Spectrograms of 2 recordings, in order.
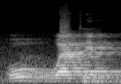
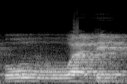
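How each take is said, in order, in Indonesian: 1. Bunyi w yang ganda ditekan dengan tegas. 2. Bunyi w yang ganda ditahan lembut dan sengau. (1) "bacaannya sedikit menekan pada huruf waw tersebut" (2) "Tidak dibaca dzi quwwatin, quwwatin, ditahan sedikit. Nah, itu bacaan gunnah"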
